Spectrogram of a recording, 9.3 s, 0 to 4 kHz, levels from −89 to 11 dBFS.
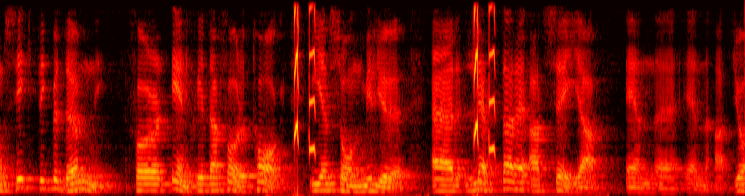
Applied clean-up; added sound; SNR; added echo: none; Squeak; 0 dB; reverberation time 0.5 s.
